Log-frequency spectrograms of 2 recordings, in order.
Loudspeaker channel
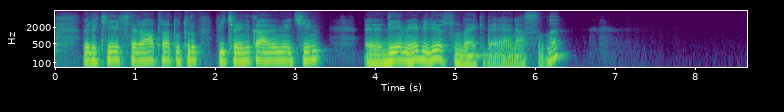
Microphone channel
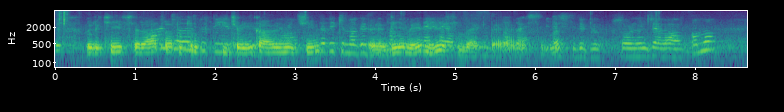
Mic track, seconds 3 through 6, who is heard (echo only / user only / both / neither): both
